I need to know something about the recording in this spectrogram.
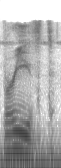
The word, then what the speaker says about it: Breathed: It's spelled like breathed. Like I breathed yesterday, I'm going to breathe tomorrow. Burke Breathed. With an E, not a U.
